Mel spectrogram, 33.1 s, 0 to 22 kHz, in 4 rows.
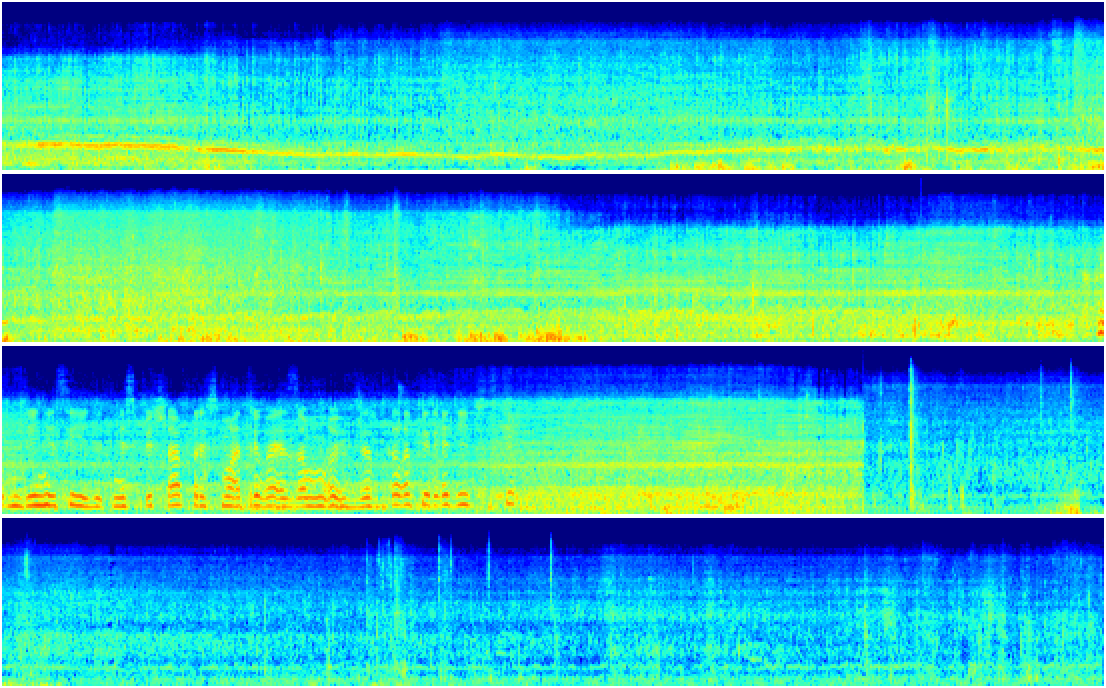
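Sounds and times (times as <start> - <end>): wind buffeting microphone: 0.0 - 23.0, 24.3 - 25.2
electric motorcycle motor whining: 0.0 - 25.1.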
